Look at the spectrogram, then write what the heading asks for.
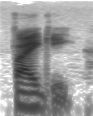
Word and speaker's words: Feige: to say it because who knows how to say kevin feige but now we know feige uh he's involved to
